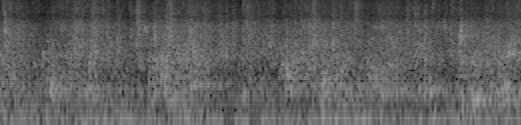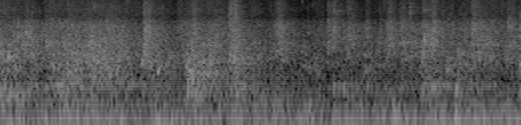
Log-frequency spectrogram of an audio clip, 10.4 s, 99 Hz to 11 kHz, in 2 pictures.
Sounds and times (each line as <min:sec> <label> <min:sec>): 0:00.0 stepping through ankle high water 0:10.4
